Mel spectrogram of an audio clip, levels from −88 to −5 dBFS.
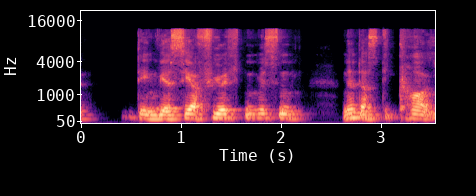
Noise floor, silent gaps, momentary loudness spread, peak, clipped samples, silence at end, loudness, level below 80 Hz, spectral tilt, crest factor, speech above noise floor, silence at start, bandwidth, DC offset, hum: -44 dBFS; none; 10 LU; -2 dBFS; under 0.1%; 0 s; -17 LUFS; -58 dBFS; -5 dB/octave; 18 dB; 27 dB; 0 s; 13 kHz; under 0.1%; none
